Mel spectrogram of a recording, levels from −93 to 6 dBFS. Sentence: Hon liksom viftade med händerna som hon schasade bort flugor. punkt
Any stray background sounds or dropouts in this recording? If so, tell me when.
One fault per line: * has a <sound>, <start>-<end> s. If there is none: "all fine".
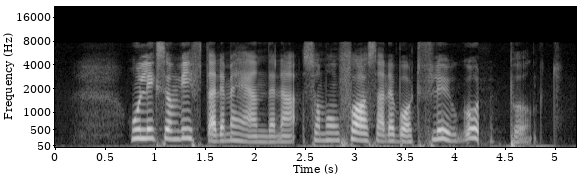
* has a dropout, 4.2-4.3 s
